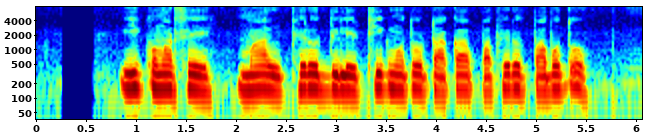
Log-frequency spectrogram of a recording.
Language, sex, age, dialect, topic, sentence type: Bengali, male, 18-24, Standard Colloquial, agriculture, question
